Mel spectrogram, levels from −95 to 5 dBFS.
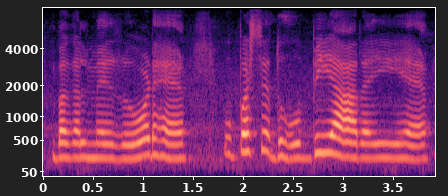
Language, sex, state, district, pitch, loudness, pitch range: Hindi, female, Jharkhand, Garhwa, 225 Hz, -18 LUFS, 220-260 Hz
